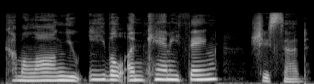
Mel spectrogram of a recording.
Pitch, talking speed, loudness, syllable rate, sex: 190 Hz, 155 wpm, -16 LUFS, 4.5 syllables/s, female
